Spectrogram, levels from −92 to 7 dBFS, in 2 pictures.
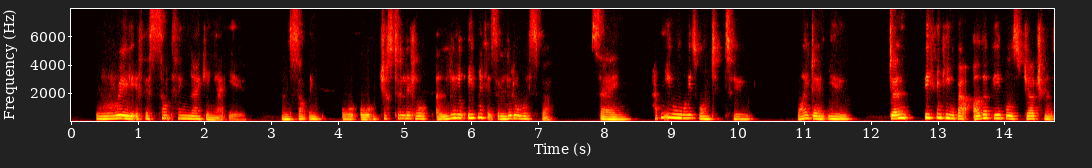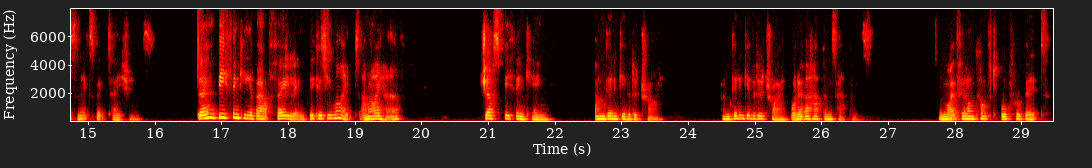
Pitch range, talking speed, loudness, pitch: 130-200 Hz, 160 wpm, -27 LUFS, 175 Hz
